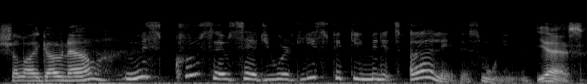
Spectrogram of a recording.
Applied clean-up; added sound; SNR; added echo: none; none; none; none.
